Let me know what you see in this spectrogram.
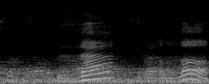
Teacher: Dha makhrajnya sama dengan ketika bilang dha, di mana ujung lidah ketemu ini gigi depan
